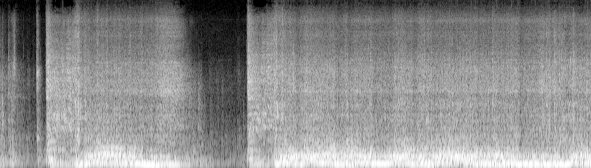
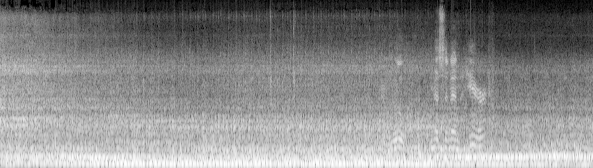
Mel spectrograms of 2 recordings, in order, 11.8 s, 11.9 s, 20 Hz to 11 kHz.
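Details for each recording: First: Ford F-100 351W V8 on a replacement carburetor, idle screw turned up half a turn: fires, stumbles, dies, restarts into a lumpy idle, barely running even at about half throttle; owner says definitely an air leak; vacuum leak. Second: Ford F-100 351W V8 with C4, at idle about 750 rpm just after fitting a new carburetor with a thick gasket: deep, steady, even idle with no knocking; owner notes one side louder and a little smoke he believes is oil; normal idle.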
